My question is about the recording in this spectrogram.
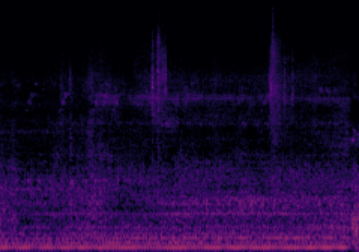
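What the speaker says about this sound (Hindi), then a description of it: "थोड़ा सा बैक करके लेना पड़ेगा भाई, ये तीव्र मोड़ है" A vehicle backing up at a sharp bend on a rural road, its engine a steady loud rumble throughout with brief brake hiss and faint beeping, no voices.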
